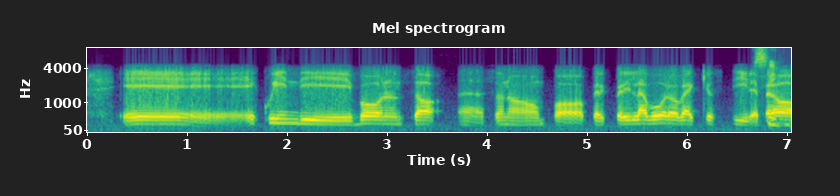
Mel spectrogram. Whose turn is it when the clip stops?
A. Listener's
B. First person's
B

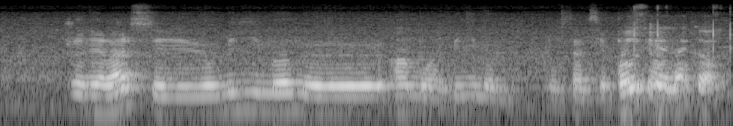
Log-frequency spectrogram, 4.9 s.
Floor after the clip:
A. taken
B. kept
A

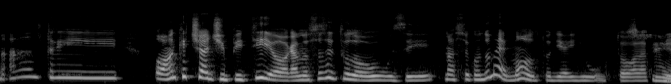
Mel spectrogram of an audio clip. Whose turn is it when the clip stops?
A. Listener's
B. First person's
A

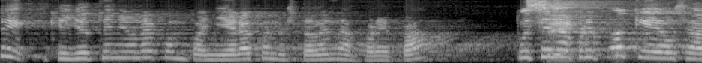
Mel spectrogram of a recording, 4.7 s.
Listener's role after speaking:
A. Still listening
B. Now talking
A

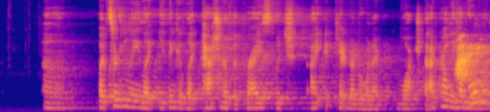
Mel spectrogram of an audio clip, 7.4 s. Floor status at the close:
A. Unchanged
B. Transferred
B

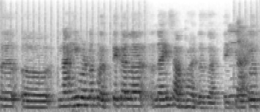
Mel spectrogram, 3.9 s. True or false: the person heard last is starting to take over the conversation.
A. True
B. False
B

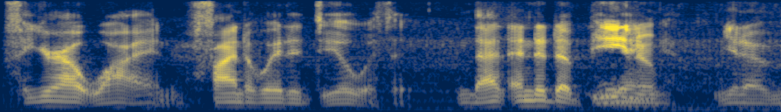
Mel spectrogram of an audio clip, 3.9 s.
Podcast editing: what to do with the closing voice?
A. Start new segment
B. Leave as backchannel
B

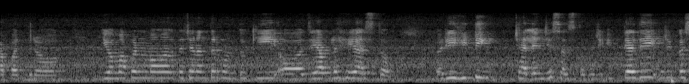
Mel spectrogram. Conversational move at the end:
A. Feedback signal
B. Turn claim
A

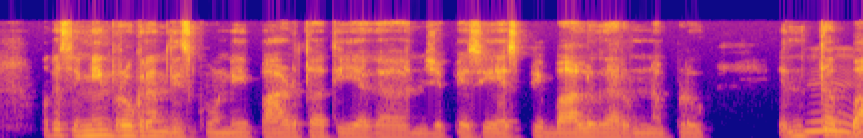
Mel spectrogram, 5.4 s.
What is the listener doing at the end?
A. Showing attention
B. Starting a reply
A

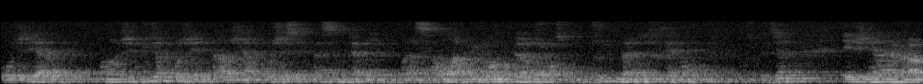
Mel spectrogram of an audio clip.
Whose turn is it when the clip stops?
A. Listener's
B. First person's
B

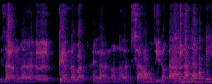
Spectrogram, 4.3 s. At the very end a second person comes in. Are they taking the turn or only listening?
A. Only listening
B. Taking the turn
B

